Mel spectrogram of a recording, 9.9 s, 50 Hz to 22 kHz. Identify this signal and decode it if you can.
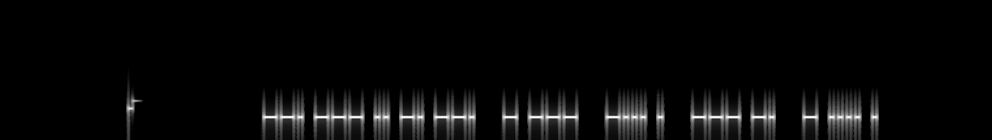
Morse code, heard as a keyed tone, about 28 wpm, 700 Hz. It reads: GOING TO BE ON THE
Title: Sets of 5 Words Encore2 28wpm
